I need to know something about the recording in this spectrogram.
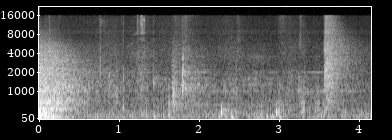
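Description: A pickup truck door shut with a solid thud, its echo dying away in the first half second, then faint footsteps on a hard showroom floor with a brief soft rustle near the end.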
